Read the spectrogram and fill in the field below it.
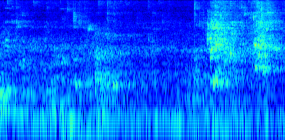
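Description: Water splashes and pours from a tumbler into a cooking vessel in short bursts, with a brighter gush toward the end, heard close up.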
